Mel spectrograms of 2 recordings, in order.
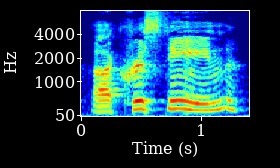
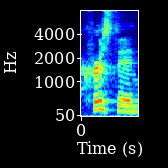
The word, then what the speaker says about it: Christine: It is not Kristen. It is Christine.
